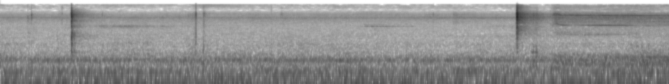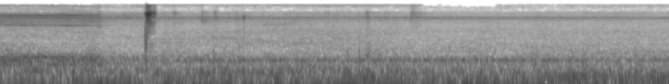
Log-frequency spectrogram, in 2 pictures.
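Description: Three sharp clicks several seconds apart from the ignition key and switchgear of a Suzuki B-King with its engine off, and a faint whir of about three seconds right after the second click, over a steady low hum.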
